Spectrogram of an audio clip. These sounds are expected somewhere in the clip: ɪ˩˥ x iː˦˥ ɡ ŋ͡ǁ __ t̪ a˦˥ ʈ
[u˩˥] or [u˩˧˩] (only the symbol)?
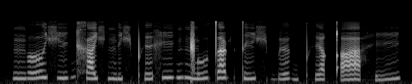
u˩˧˩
